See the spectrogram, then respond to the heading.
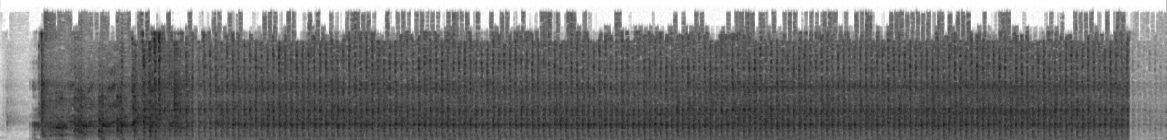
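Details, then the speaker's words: Isuzu Trooper diesel that was hard to start cranks briefly and starts on the first try, then idles with an even clatter, no stumbling; after checking the check engine relays, fuses and relays were the fix. "Napansin niyo naman na one click siyang paandarin dahil nga yun lang yung sakit niya."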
